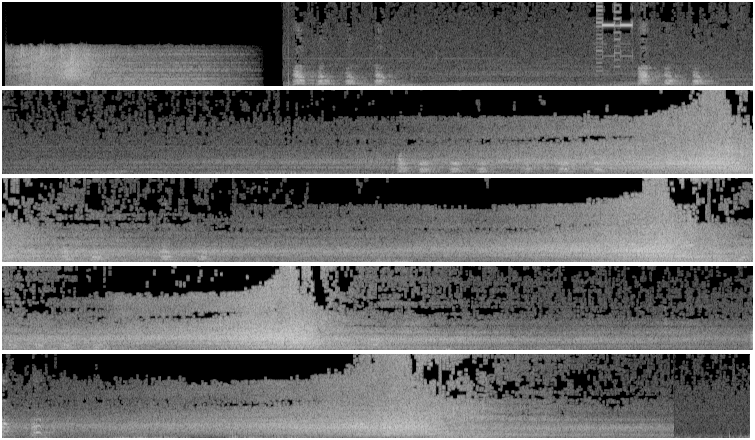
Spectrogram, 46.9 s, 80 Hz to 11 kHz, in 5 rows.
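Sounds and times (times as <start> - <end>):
dog barking: 3.6 - 5.0, 7.9 - 9.0, 14.3 - 17.0, 19.4 - 21.5, 27.8 - 29.6, 32.6 - 33.0, 37.5 - 38.3, 42.0 - 42.8
cars driving past: 3.6 - 46.0
short high electronic beep: 7.4 - 8.0.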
